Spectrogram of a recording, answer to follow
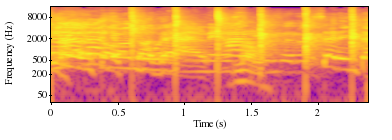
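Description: A few sharp, separate hand claps, about six in just over a second, starting about half a second in, over lively talk.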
